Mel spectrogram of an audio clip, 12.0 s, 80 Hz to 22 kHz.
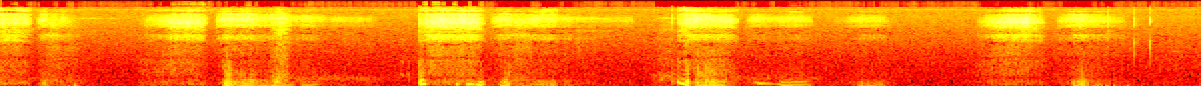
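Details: Dog sleeping on his back snoring: repeated noisy, rattling breaths with snorting and a whistling edge, about 25 a minute.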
